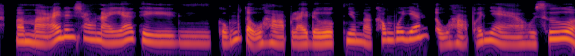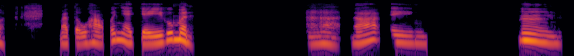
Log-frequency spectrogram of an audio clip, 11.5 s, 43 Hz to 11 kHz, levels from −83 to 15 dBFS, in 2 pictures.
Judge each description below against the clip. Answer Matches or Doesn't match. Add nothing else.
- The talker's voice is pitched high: Doesn't match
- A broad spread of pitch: Matches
